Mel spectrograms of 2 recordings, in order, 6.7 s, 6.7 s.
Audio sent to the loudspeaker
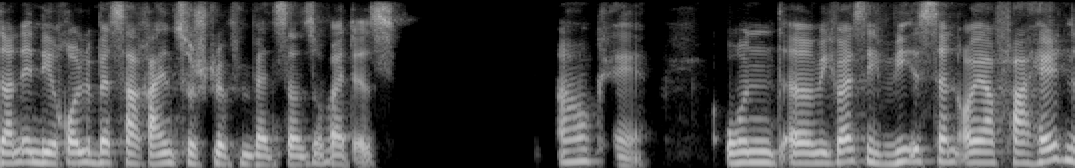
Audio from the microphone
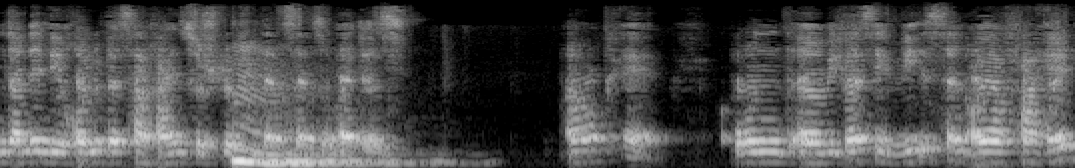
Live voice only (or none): Mhm.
